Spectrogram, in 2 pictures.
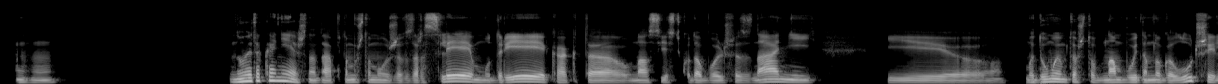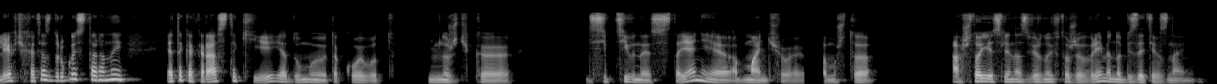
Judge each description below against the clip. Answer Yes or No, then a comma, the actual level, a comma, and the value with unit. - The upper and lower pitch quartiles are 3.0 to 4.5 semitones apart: Yes, average, 3.7 semitones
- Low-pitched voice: Yes, low, 105 Hz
